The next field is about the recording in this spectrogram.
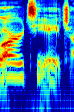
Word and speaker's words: Urth: I went to Earth. How do you say that? Earth Cafe. – Oh yes. – Have you been there? – URTH.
